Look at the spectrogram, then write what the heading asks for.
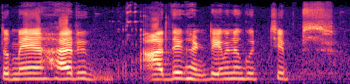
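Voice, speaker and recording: A woman's voice: high-pitched, little pitch movement, moderate pace, fairly bright tone, slight background noise. A woman dentist, explaining patiently on a studio morning show and slipping English phrases into her Urdu. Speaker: dentist guest.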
